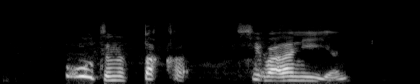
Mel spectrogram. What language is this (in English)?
Kabyle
